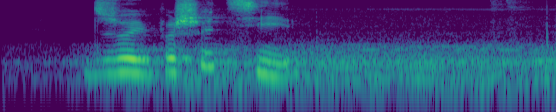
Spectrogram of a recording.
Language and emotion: Russian, positive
